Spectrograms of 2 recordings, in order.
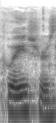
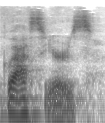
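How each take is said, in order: First: It is said in an American accent. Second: It is said in a British accent. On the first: "They're not glaciers" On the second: "my announcer has a little British accent"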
